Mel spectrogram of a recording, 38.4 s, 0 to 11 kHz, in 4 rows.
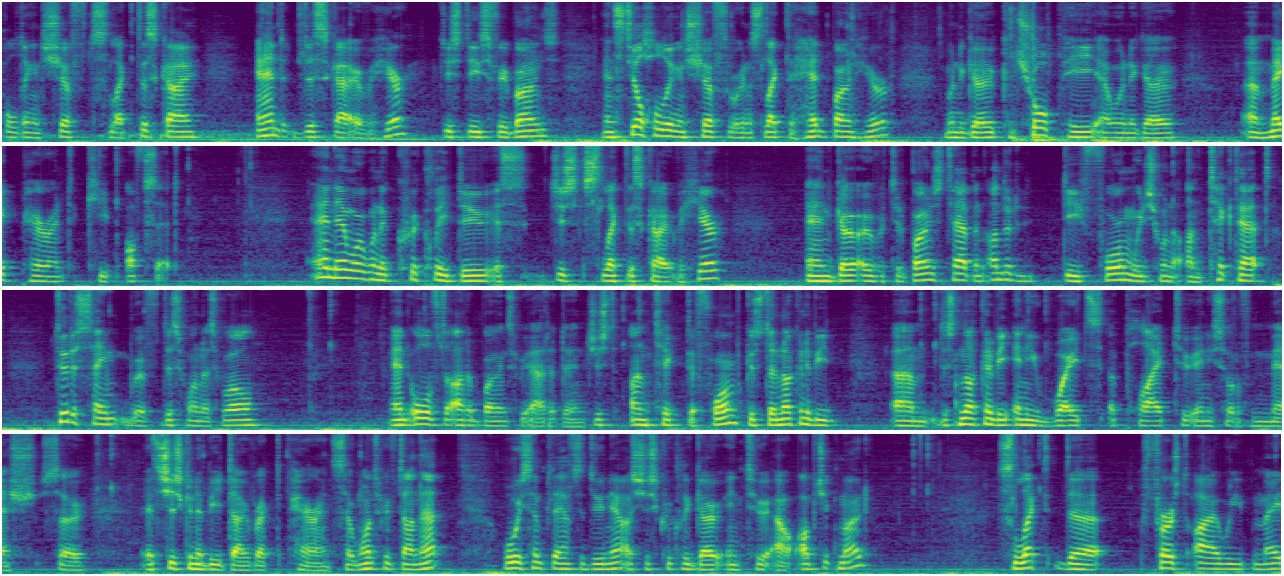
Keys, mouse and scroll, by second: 1.0 shift+click, 1.9 shift+click, 2.5 scroll down 1, 2.6-5.7 middle drag, 5.7 shift+click, 7.7 ctrl+p, 10.8 scroll down 1, 11.0-13.9 middle drag, 11.4-12.3 scroll up 2, 12.3-13.9 scroll up 1, 13.9 click, 18.4 click, 19.6 click, 20.0-21.5 middle drag, 20.3-21.5 scroll up 2, 21.5 click, 22.4 click, 23.9 click, 24.8 click, 26.1 click, 26.8 click, 28.1 scroll down 1, 29.5 click, 30.0-33.5 middle drag, 30.3-31.0 scroll up 1, 33.5-36.6 drag, 36.8-38.3 middle drag, 37.9 g.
